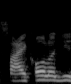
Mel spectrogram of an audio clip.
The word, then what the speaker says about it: psychology: The word psychology starts with P, but the P is a silent letter.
